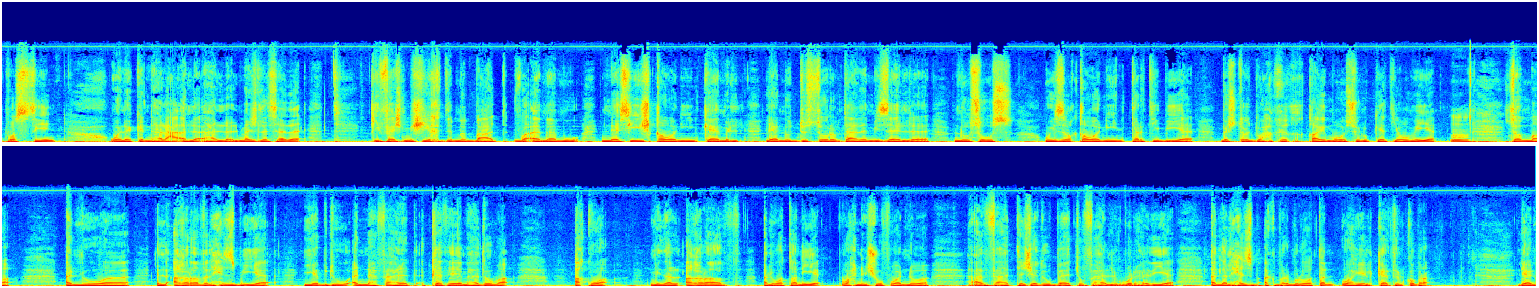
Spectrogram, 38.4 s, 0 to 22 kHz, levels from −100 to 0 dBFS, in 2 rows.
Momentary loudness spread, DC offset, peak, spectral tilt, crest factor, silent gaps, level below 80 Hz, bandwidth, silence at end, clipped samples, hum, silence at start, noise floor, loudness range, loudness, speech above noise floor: 10 LU; under 0.1%; -4 dBFS; -6 dB/octave; 12 dB; none; -20 dBFS; 16 kHz; 0 s; under 0.1%; none; 0 s; -35 dBFS; 2 LU; -17 LUFS; 20 dB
